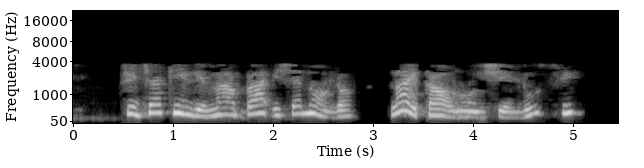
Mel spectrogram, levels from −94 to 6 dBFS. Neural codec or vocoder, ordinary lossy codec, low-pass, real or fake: codec, 16 kHz, 2 kbps, FreqCodec, larger model; MP3, 16 kbps; 3.6 kHz; fake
